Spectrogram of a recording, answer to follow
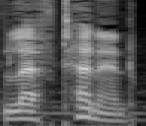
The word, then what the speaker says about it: lieutenant: out my American pride the narrator pronounced the word lieutenant as leftenant as such I was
